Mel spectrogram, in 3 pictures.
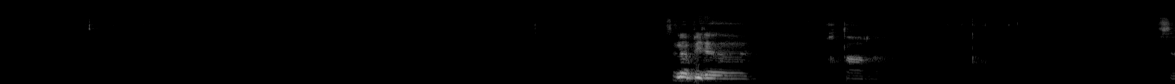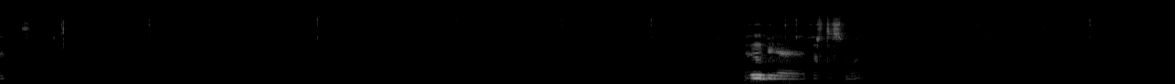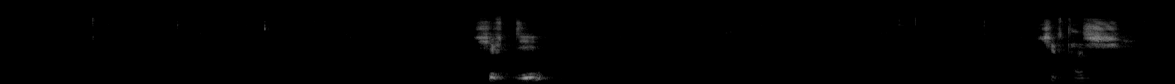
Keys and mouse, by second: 6.1 KP_1, 7.8 z, 8.8 Tab, 9.3 middle click, 11.4 z, 12.6 b, 15.2 a, 16.2 b, 19.5-21.2 drag, 21.4 a, 22.0 b, 25.2 middle click, 25.8-28.9 middle drag, 28.9 shift+d, 32.5-34.3 right drag, 34.3 shift+h.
